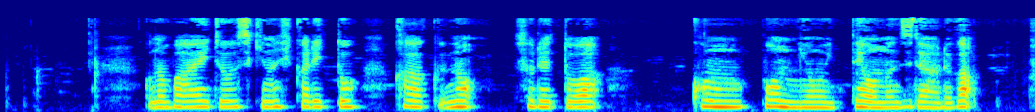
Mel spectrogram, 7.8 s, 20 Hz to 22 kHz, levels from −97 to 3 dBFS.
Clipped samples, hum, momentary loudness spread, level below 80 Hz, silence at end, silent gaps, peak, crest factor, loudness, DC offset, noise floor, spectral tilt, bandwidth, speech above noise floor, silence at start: under 0.1%; none; 8 LU; -74 dBFS; 0 s; none; -10 dBFS; 20 dB; -29 LUFS; under 0.1%; -73 dBFS; -5 dB/octave; 12 kHz; 45 dB; 0.7 s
